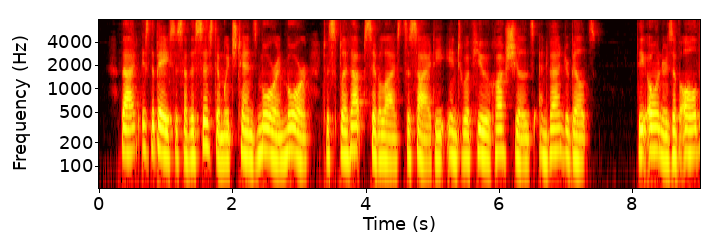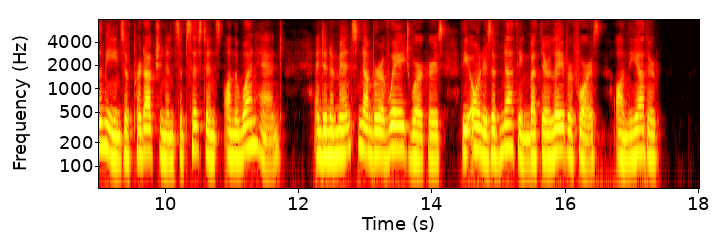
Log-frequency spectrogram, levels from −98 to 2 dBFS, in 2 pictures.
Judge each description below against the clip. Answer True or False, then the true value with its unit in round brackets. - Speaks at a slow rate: False (185 wpm)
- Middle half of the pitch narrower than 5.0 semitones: True (3.3 semitones)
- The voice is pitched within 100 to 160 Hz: True (140 Hz)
